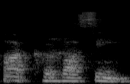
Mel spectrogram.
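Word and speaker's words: הכבשים: hard sound, but oh ka ha kavasim. Because it's got a dagesh, and because you have a silent, it gets its own syllable. Hakavasim. So it's not haka, it's haka.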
